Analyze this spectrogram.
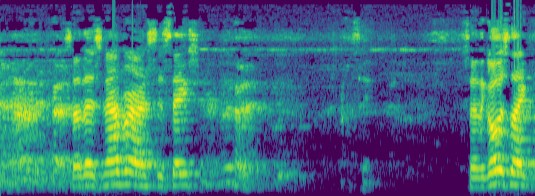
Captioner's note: laughter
